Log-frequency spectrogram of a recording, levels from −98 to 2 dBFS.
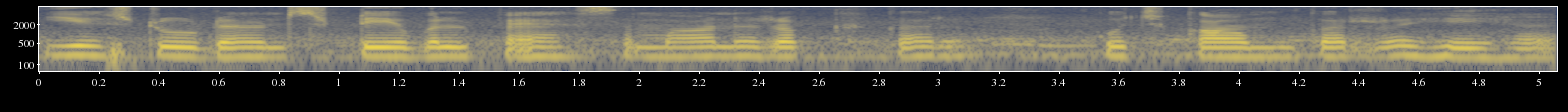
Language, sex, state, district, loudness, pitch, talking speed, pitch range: Hindi, female, Haryana, Jhajjar, -19 LUFS, 185 Hz, 140 wpm, 180-195 Hz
